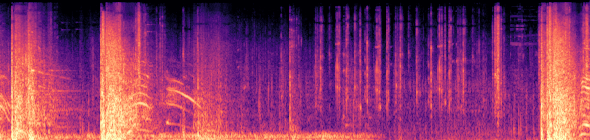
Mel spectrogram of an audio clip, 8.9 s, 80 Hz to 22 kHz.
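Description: Gunfire in a Red Dead Redemption shootout on Xbox 360, with several loud, sharp blasts standing out over a steady crackle of rapid shots, close and intense throughout.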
